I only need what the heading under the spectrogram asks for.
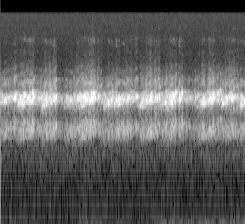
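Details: Spring wetland frogs in full chorus, live and unlooped: a continuous, throbbing mass of croaks, loosely pulsing just under once per second, with a couple of faint clicks near the end.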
